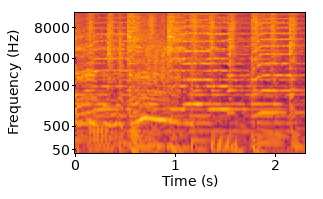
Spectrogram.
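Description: Live band playing instrumental dance music: a drum kit and bass keep a steady beat under a melodic lead line that slides in pitch.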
